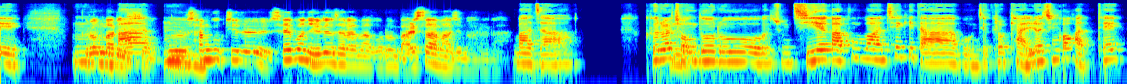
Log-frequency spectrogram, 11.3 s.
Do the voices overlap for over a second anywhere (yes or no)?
yes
